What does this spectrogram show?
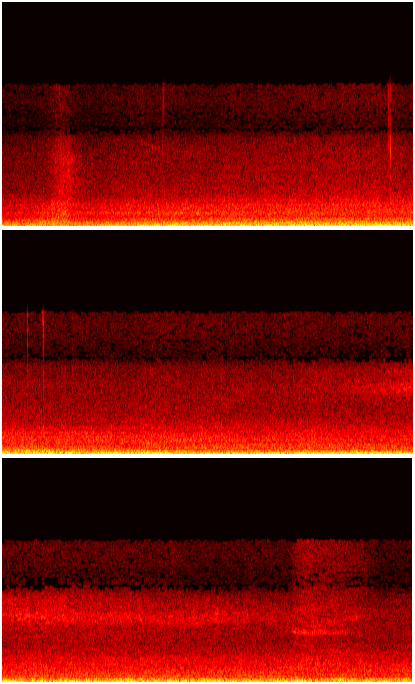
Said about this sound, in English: I'm not the only one liking this road, apparently. Traffic!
